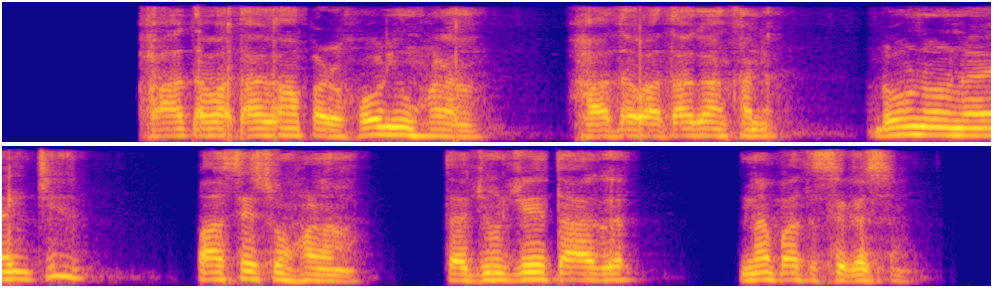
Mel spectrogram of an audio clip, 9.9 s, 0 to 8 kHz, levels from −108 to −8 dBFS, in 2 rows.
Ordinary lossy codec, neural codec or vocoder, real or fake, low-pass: AAC, 32 kbps; codec, 16 kHz in and 24 kHz out, 2.2 kbps, FireRedTTS-2 codec; fake; 7.2 kHz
